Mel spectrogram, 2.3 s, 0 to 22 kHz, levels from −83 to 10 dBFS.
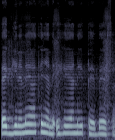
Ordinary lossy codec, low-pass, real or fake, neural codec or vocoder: none; none; real; none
